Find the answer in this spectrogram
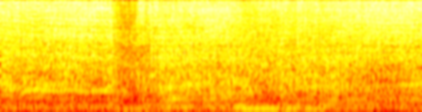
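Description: Demolition derby car engines running loud and revving, the pitch rising and falling as the drivers push the wrecked cars around the arena.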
